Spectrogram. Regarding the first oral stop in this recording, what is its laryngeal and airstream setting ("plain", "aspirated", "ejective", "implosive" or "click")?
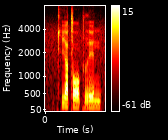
aspirated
